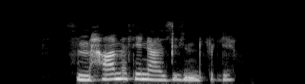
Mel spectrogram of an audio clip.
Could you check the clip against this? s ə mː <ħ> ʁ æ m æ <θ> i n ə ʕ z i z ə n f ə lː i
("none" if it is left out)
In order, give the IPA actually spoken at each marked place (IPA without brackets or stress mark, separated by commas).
ħ, θ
